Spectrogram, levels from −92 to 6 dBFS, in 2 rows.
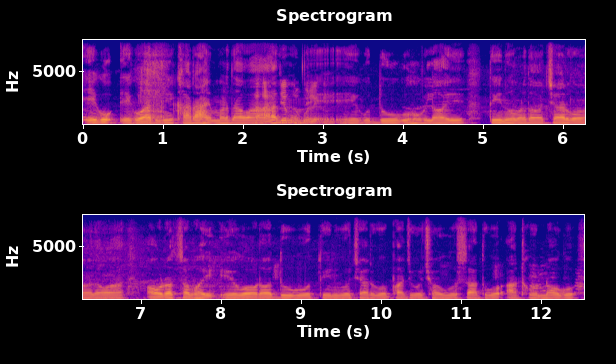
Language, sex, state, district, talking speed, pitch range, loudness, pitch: Maithili, male, Bihar, Vaishali, 170 wpm, 125-130 Hz, -26 LUFS, 130 Hz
